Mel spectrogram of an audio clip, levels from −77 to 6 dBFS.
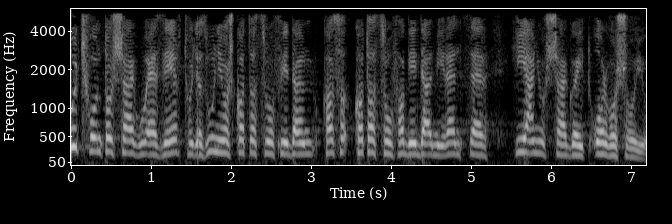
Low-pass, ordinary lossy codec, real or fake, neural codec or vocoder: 5.4 kHz; none; real; none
